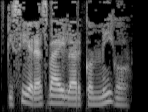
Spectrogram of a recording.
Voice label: dance, es

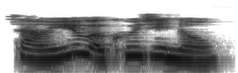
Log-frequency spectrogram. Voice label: long time no see, shanghainese

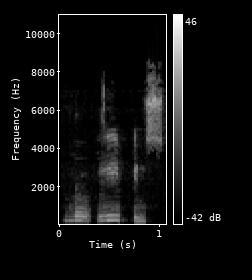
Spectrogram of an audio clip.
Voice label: "i miss you", Greek

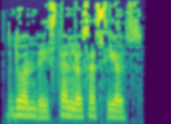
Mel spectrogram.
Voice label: "toilet", Spanish

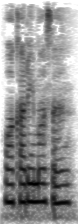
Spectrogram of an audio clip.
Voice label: no understand, japanese

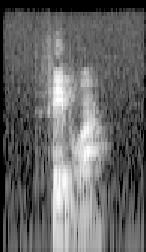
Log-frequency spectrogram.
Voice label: february, luxembourgish

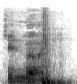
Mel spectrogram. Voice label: "ninety" vietnamese

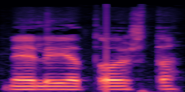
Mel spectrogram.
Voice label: 14, Finnish

